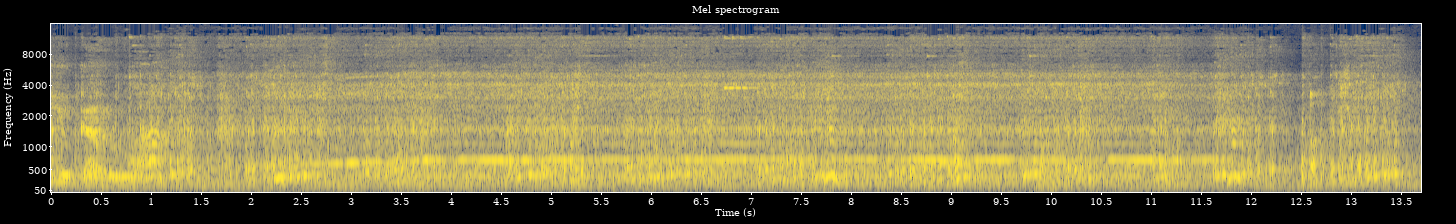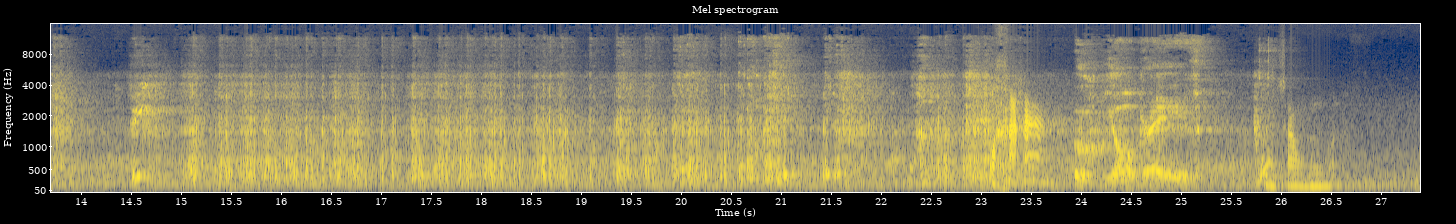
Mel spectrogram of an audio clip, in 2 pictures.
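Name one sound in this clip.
Cheerful game music plays from a tablet's small speaker.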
